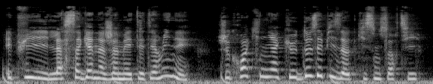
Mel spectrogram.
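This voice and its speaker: A woman's voice: high voice, lively intonation, fast talker, a little hiss or hum. A woman playing a busy, snobbish start-up worker in a comic audio drama, self-assured and trendy in manner.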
